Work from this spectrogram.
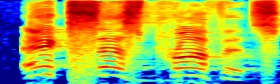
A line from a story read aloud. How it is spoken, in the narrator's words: cried the cow, Nancy Pelosi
